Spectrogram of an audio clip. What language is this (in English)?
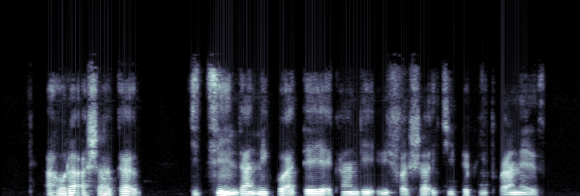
Kinyarwanda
